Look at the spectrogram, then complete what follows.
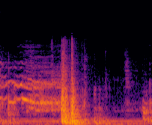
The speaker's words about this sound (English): Come on in. Close the door behind you.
